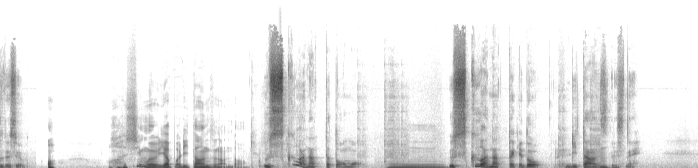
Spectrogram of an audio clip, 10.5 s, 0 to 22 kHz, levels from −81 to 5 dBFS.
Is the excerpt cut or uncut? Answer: cut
